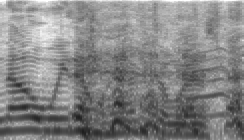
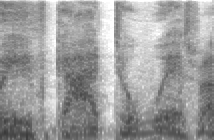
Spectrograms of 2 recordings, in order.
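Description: First: Said in the usual way. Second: Hushed, softer quote of a grandkid; retold child's whisper. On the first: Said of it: "I said". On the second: Grandfather quoting whispering grandson, hushed. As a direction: imitate a child keeping hushed. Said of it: "so he starts whispering".

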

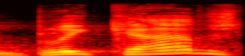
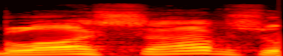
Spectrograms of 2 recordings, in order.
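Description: First: First syllable of "Blickarves" rhymes with brick; "Blickarves", hard k after the short vowel; alternative pronunciation. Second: First syllable of "Blysarves" rhymes with fly; "Blysarves", no k sound after the vowel; alternative pronunciation. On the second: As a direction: say "Blysarves" with a long eye vowel. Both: Shown as a demonstration. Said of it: "depending on where you went to school".

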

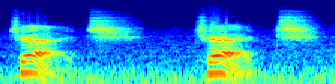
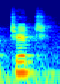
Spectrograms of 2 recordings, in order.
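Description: First: "Church" loud, with a drawn-out falling vowel; kéo dài âm ơ. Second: "church" cut short, with no long vowel; đọc sai, âm ngắn. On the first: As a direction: stretch the vowel of "Church" and release a hissing ch. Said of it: "Âm ơ dài kéo chữ ơ dài". ("Church" kéo dài ơ, bật hơi ch cuối) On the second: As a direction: say "church" as one short Vietnamese-like syllable. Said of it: "chứ không phải đọc là church". ("church" đọc cụt, không kéo dài âm ơ) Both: Shown as a demonstration.

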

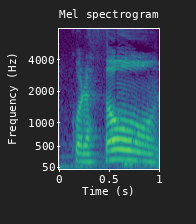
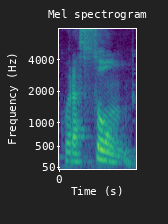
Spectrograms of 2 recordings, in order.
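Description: First: "coração" said as "corathón"; Castilian TH for the C in "coração"; Spain's TH sound. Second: "Coração" as "corassón", plain S; low Argentine "Coração" with a hissed S; Argentine S sound. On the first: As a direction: draw out "coração" with an English TH in the middle. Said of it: "que tem no espanhol da Espanha". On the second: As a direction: say "Coração" in Spanish with S, no TH. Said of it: "não tem nesse da, da Argentina". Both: Shown as a demonstration.

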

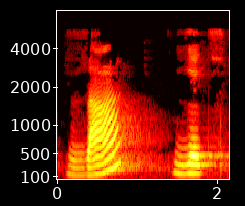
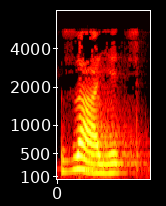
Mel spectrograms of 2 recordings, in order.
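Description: First: "Заєць" as За... єць, long gap; split into syllables. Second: Said in the usual way. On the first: Shown as a demonstration. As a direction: say "Заєць" one syllable at a time. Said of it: "чи правильно поділили ви". («Заєць» по складах: За... єць) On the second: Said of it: "чи так у вас".

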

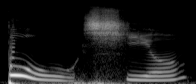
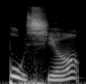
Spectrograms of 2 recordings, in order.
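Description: First: Each syllable stretched out, louder; slow, emphatic learner-friendly repeat; slow model pronunciation. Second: Said in the usual way. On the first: Shown as a demonstration. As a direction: teach it syllable by syllable. Teacher repeats phrase slowly.

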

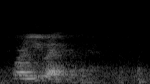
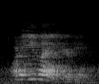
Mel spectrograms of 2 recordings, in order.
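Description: First: Whispered question. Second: Said in the usual way. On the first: Acted. Question repeated to congregation.

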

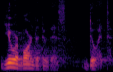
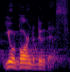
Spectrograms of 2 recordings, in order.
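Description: First: Low, soft repeat that sinks away; hushed charge. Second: "you were born to do this" at full voice, falling in pitch; emphatic charge. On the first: Preacher closing his charge to listeners, quietly. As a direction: bring it right down for the closing exhortation. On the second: Preacher charging listeners, "you were born to do this" said firmly. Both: Real, not acted.

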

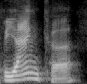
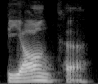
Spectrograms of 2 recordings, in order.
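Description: First: Bianca with a short "a", bee-AN-ka; everyday Bianca. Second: Bianca with a long "ah", bee-AHN-ka; posh Bianca. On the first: Showing the less posh version, Bianca with a short "an". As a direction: say Bianca as "bee-ANK-uh", as in bank. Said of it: "they'd be thinking that's more normal". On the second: Showing a friend the posh version, Bianca with a broad "ahn". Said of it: "if you were to say". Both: Shown as a demonstration.

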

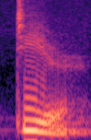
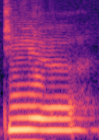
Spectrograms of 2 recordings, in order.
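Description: First: "dear" with the final r sounded; American R. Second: "Dear" ending in a schwa, "dee-uh"; British silent R. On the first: Teacher contrasting American "dear" with sounded r. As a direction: finish "dear" on a clear r. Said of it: "هنا بالأمريكي". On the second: Teacher contrasting British "Dear" as "dee-uh". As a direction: leave the r off "Dear". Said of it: "بالبريطاني". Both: Shown as a demonstration.

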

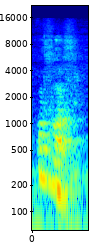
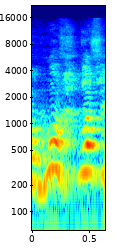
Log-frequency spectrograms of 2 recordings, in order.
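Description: First: Mild, soft woof woof like a dog; dog bark on cue. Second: Louder, higher woof woof; retold dog bark. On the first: Pretend. Bird tells him to bark, he gives soft woofs. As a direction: answer the bird with a quiet bark. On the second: Showing the audience how he barks when told, loud woofs. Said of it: "I go".

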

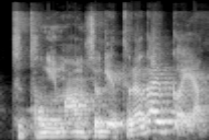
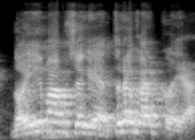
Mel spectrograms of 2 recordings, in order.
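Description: First: Sly demon threat. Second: Much higher, teasing threat; high menacing demon. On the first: Demon threatens to enter heart. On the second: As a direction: loom over them with a shrill threat. Demon repeats threat to children. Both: Acted.

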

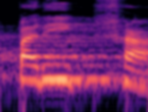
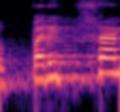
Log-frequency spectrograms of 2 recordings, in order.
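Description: First: "परीक्षा" with long i, "pa-reek-sha"; correct pronunciation. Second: "परीक्षा" with short i, "pa-rik-sha"; wrong pronunciation. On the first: Teacher answering what it is, correctly pronounced. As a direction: lengthen the ree in "परीक्षा". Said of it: "क्या होता है?". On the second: Teacher telling children what it isn't, mispronounced. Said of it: "नहीं होता". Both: Shown as a demonstration.

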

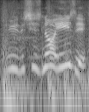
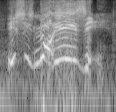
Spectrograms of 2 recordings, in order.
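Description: First: Higher-pitched exasperation; frustrated complaint. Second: Very high, loud exasperated cry; frustrated outburst. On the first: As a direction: complain as the game gets too hard. Frustrated with the game. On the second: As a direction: yell it with NOT punched hard. Frustration escalates at the game. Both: Real, not acted.

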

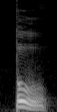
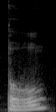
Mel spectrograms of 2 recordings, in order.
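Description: First: BU said with a sharp falling fourth tone. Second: BU said with a rising second tone. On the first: Teacher shows the original syllable, BU in a falling tone. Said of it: "fourth tone or a falling tone". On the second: Teacher shows the changed syllable, BU in a rising tone. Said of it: "changes over to a second tone". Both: Shown as a demonstration.

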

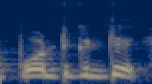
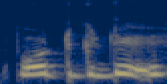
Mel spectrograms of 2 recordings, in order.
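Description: First: போட்டுக்கிட்டு said first, slightly high, breaking off; போட்டுக்கிட்டு cut short, catching a light sob; halting sob. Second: போட்டுக்கிட்டு repeated higher, voice climbing into a cry; போட்டுக்கிட்டு pushed up higher through a sob; rising sob. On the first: Boy breaks off on போட்டுக்கிட்டு, light sob. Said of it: "நிறுத்தி நிறுத்தி". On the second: Boy repeats போட்டுக்கிட்டு higher, welling up. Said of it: "நிறுத்தی நிறுத்தி". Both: Acted.

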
